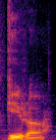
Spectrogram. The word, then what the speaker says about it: Geara: That's a ghee, right? Gira. No, Gira. Not G. Gira. It's Gira. Zuru. Zuru. It's Gira. That's what is how it's pronounced in Japanese.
